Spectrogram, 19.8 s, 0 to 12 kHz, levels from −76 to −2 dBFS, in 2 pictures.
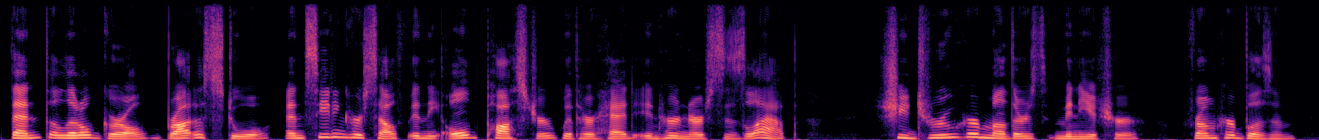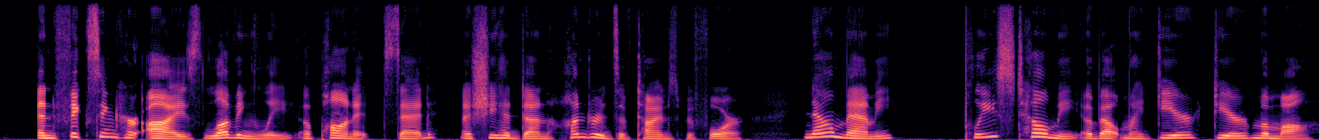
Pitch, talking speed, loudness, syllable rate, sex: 200 Hz, 165 wpm, -20 LUFS, 4.6 syllables/s, female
